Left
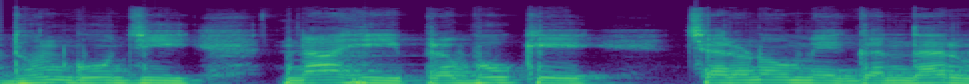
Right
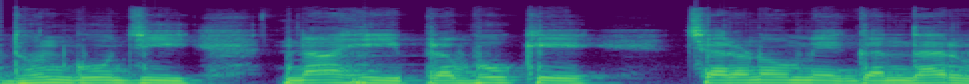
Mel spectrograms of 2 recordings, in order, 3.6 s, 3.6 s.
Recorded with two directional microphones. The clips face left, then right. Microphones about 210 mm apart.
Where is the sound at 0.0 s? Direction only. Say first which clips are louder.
Right 5 dB; 35° right (ahead or behind).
